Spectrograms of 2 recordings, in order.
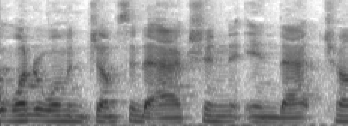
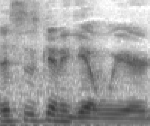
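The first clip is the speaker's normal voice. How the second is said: ordinary talk, nothing marked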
